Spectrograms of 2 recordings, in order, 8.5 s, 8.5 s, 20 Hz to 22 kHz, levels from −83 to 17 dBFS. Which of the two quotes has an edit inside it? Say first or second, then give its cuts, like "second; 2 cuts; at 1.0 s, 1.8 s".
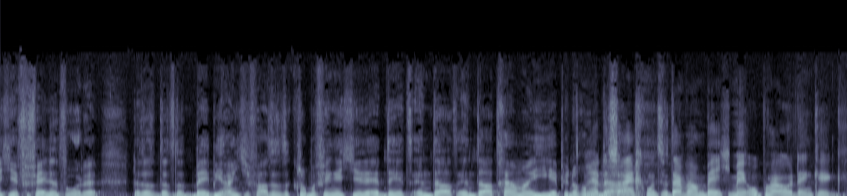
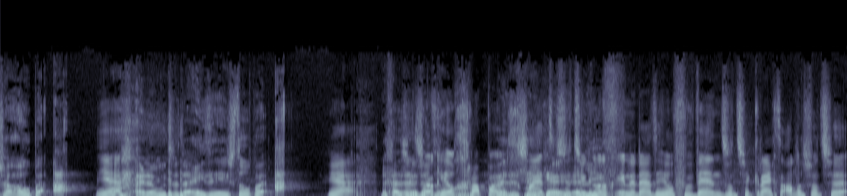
first; 4 cuts; at 1.7 s, 2.7 s, 5.0 s, 7.3 s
